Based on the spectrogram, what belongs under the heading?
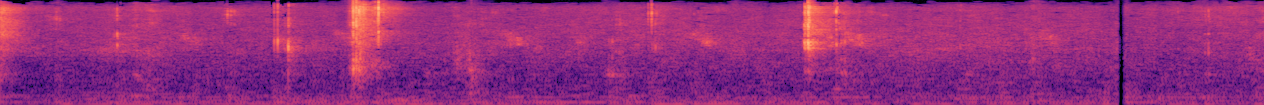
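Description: A person chewing a mouthful of rice and chicken curry eaten by hand, with sharp wet lip smacks and mouth clicks, the loudest about two seconds in and again about four seconds in.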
